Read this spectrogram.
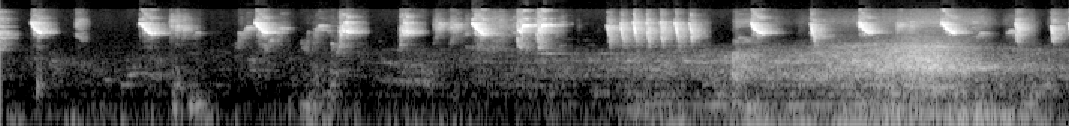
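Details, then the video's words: High-pitched song of a caged keety (konin), a champion bird caught in the Bangka forest of Indonesia: sharp chirps spaced about half a second apart, then a denser chatter over a rising hiss. "KEETY BURUNG JAWARA FULL GACOR"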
